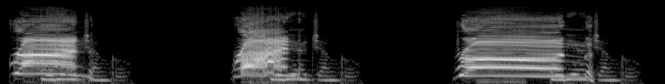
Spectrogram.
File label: cartoonish male yelling run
